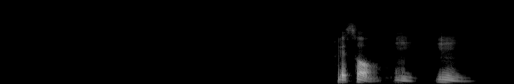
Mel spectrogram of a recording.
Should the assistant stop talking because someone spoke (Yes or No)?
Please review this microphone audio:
Yes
